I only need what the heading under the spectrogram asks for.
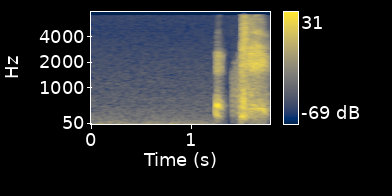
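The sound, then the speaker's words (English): A single loud sneeze: a short sharp intake at the start, then an explosive breathy burst lasting about a quarter second, with near silence before it. “Bless you.”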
